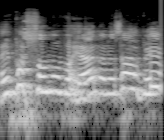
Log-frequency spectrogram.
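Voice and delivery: a nosy member sneering at your pastor; gossiping churchgoer. Retold or imitated. Nosy church member mocking a pastor, high scandalized gossip.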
